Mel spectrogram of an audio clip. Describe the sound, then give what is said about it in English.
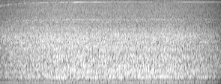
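A vacuum cleaner roars loudly and steadily in a living room, a dense airy whine that begins winding down right at the very end as it's switched off. No voices. “Upon noticing Pearson and Penelope with a plate of cookies, Mama Peters switched off the vacuum cleaner.”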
